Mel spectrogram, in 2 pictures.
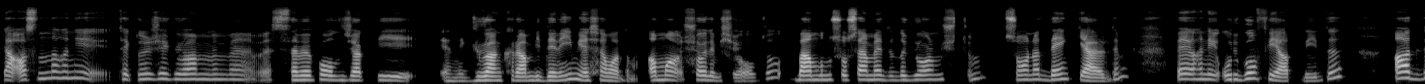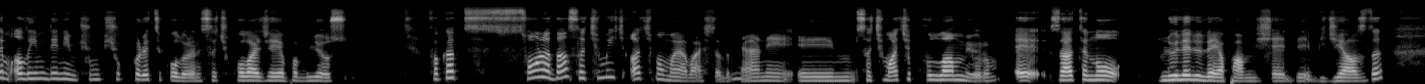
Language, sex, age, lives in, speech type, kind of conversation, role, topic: Turkish, female, 35-39, Greece, conversation, podcast, guest, Yeni teknolojileri denemeye nasıl karar veriyorsun?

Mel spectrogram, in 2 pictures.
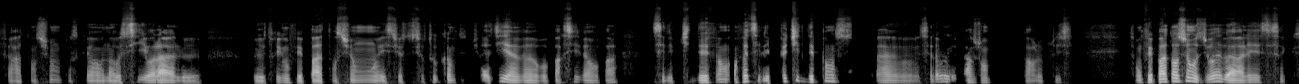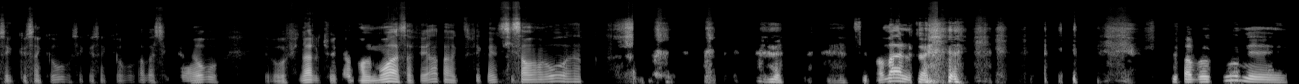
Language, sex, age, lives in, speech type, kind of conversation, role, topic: French, male, 30-34, France, conversation, unstructured, none, Comment économiser de l’argent facilement chaque mois ?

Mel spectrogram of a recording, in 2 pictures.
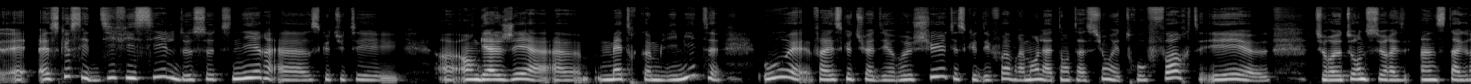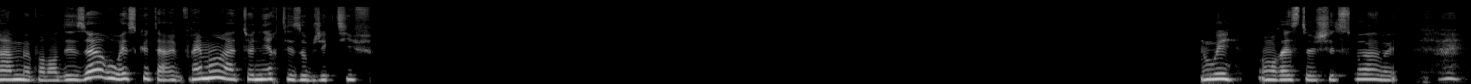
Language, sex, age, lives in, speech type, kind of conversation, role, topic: French, female, 35-39, France, conversation, podcast, host, Comment garder un bon équilibre entre les écrans et la vie réelle ?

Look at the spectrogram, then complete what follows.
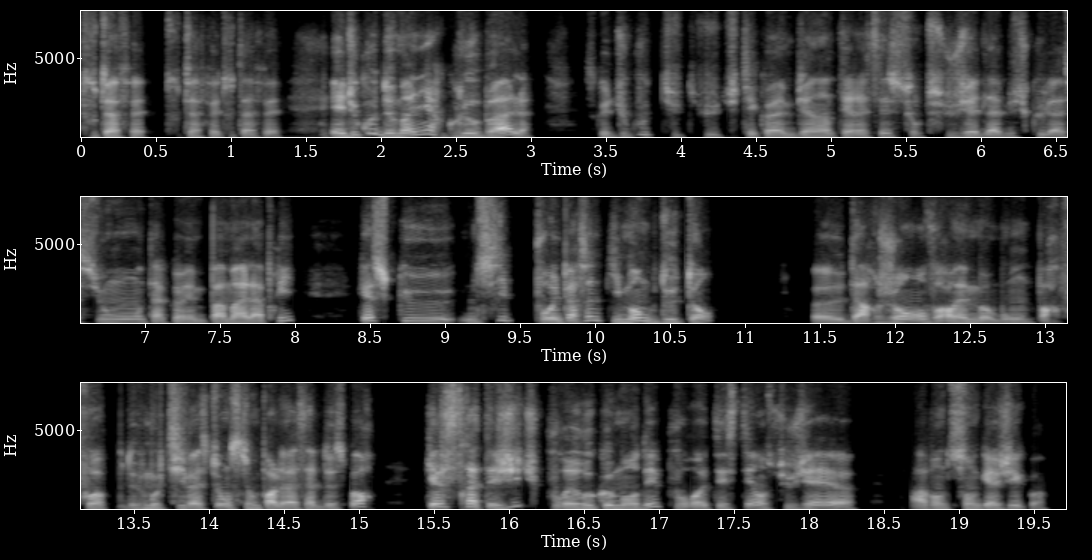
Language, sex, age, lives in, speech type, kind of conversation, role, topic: French, male, 20-24, France, conversation, podcast, host, Comment choisis-tu ce que tu veux apprendre ensuite ?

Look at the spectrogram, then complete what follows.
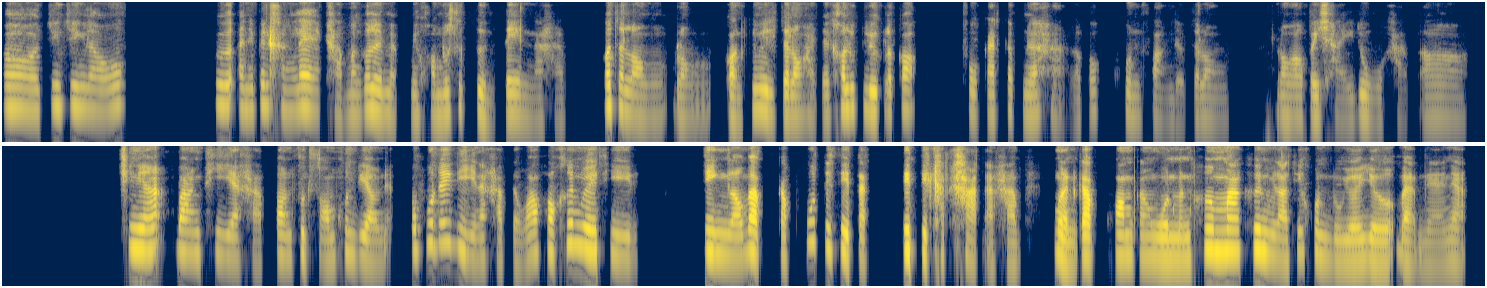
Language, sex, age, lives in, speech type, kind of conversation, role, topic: Thai, female, 35-39, Thailand, read, expert-assistant, asker, ทำไมเราจึงรู้สึกตื่นเต้นก่อนขึ้นเวที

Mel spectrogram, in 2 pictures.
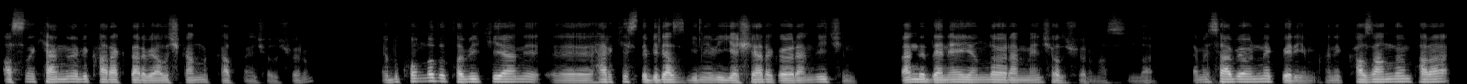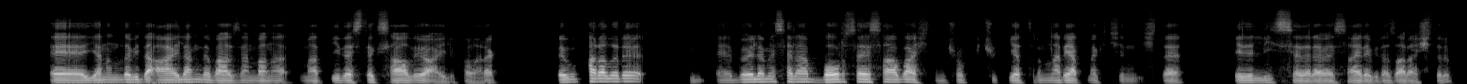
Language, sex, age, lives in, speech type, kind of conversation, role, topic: Turkish, male, 20-24, Poland, conversation, advice, user, Anlık keyiflerimle uzun vadeli birikim hedeflerim arasında nasıl denge kurabilirim?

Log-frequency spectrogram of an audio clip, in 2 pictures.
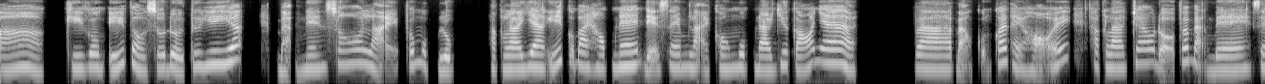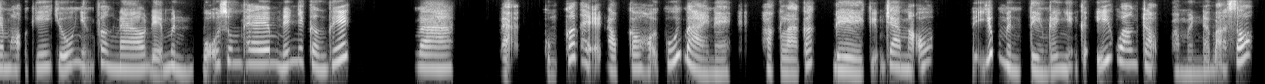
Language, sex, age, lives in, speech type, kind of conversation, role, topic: Vietnamese, female, 18-19, Vietnam, read, expert-assistant, expert, Làm thế nào để xây dựng mục tiêu học tập rõ ràng?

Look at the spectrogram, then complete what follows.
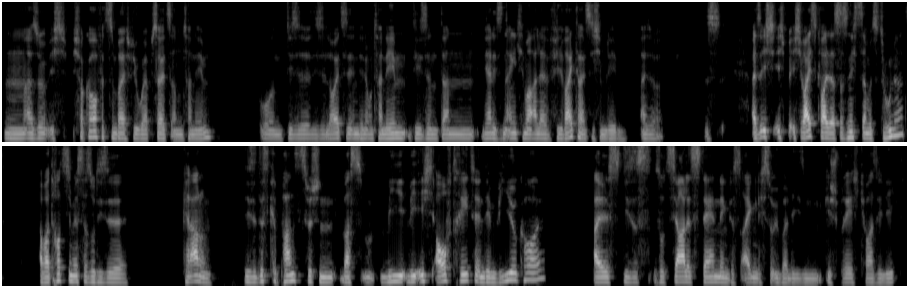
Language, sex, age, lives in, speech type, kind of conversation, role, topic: German, male, 20-24, Germany, conversation, advice, user, Wie erlebst du Zweifel an deinen Fähigkeiten trotz deiner Erfolge (Hochstaplergefühle)?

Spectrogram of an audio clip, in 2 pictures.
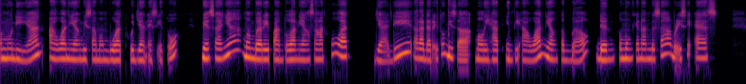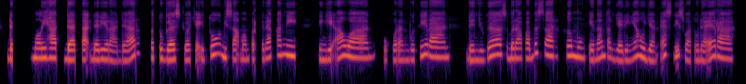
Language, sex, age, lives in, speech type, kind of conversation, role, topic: Indonesian, female, 25-29, Indonesia, read, expert-assistant, expert, Bagaimana proses terjadinya hujan es?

